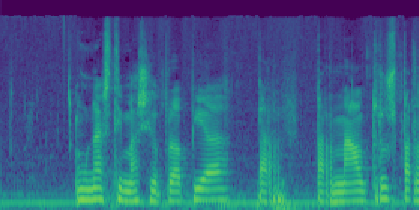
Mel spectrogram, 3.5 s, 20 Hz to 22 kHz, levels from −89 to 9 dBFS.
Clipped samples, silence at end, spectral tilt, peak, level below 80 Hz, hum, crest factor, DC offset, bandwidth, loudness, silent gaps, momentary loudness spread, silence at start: under 0.1%; 0 s; -4.5 dB/octave; 0 dBFS; -38 dBFS; none; 18 dB; under 0.1%; 17 kHz; -17 LUFS; none; 8 LU; 0 s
